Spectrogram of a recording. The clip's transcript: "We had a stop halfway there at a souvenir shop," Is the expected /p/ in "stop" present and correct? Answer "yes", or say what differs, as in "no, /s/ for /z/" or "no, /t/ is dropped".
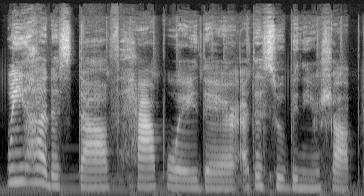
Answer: no, /f/ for /p/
